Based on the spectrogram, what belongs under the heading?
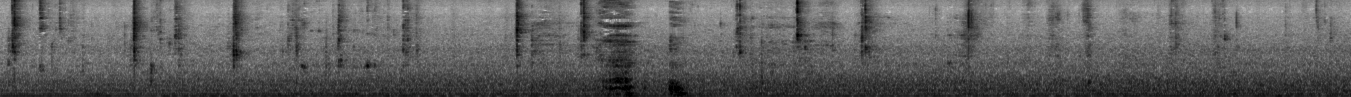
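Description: A person chewing fried chicken wings close to the microphone: scattered moist clicks and smacks of biting and chewing. About six seconds in comes a brief louder sound, twice.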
